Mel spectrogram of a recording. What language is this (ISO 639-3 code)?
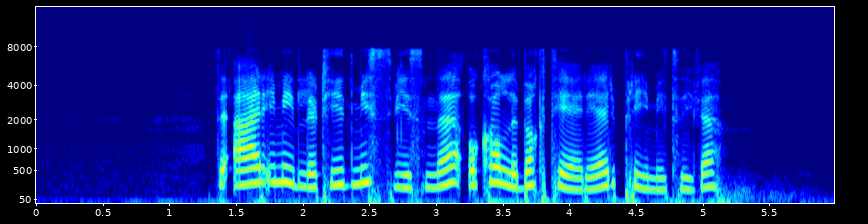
nor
